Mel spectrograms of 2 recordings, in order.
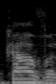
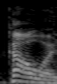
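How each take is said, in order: First: The middle consonant is a V sound. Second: The middle consonant is a W sound. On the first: This is a nickname people use. "Mas virou nome de guerra" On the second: This is the original surname syllables. "É Kawa, de Kawaguchi"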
